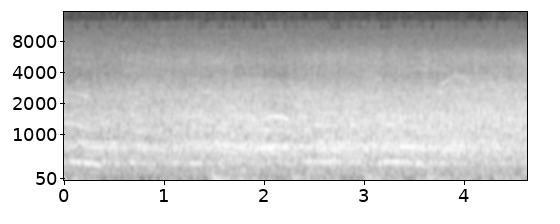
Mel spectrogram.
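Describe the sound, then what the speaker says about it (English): Basketball arena crowd at a Michigan home game, a steady broad roar of cheering and yelling throughout, fairly loud and diffuse, with talk layered over it. "And crowd trying to fire up this Michigan club"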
